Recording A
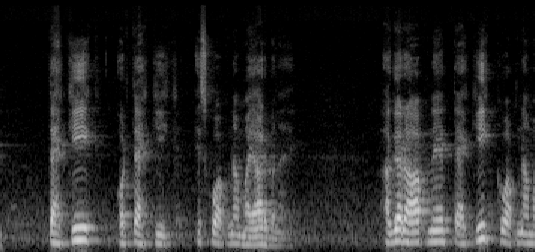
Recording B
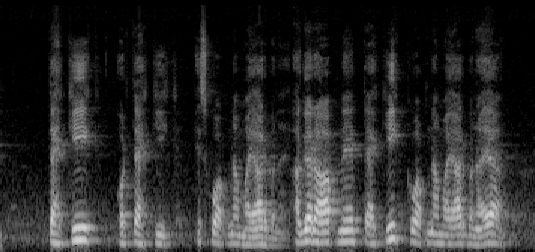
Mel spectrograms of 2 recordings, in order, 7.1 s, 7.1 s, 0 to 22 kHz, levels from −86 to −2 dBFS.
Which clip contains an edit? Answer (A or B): B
